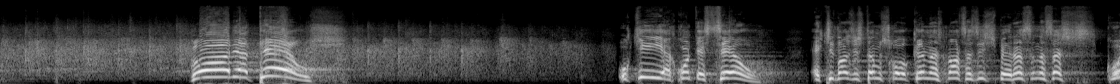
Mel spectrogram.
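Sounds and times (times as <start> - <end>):
audience applause: 0.0 - 6.2
speech: 1.9 - 3.4, 6.2 - 11.2.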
